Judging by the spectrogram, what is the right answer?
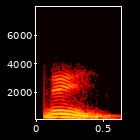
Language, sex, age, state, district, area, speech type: Assamese, female, 45-60, Assam, Dhemaji, urban, conversation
